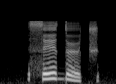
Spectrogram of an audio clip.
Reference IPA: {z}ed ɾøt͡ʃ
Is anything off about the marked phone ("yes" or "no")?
yes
